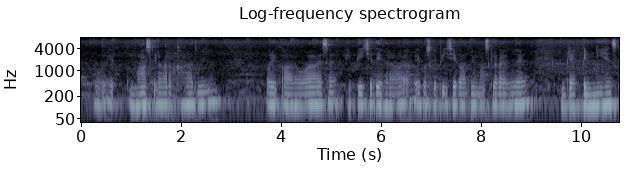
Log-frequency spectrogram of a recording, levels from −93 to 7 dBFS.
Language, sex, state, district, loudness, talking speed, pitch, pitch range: Hindi, male, Uttar Pradesh, Jalaun, -39 LUFS, 175 wpm, 125 Hz, 120-130 Hz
